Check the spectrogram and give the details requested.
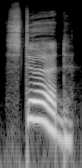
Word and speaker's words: stood: Again, the word is pronounced stood. If oo were representing its first sound, it would be pronounced stewed.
